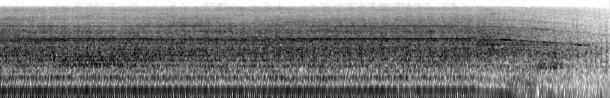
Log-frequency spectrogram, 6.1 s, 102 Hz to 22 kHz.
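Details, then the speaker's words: John Deere 6068T diesel from an abandoned machine, started without starting fluid: steady, even low idle with smooth rumble and no misses; healthy engine. "Oh, that is sweet. That's a good sounding engine. I'm not kidding."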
